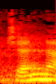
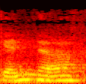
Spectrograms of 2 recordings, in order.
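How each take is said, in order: First: The word is pronounced as in English. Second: The word is pronounced as if it were German. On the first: The term is used neutrally and correctly. The speaker calls it right. "einen englischsprachigen Begriff, korrekt auszusprechen" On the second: The term is being mocked. The speaker calls it wrong. "einen kruden Begriff von Gender"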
